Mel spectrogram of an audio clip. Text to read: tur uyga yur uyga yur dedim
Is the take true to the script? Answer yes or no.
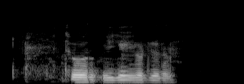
no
